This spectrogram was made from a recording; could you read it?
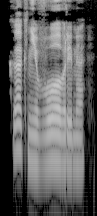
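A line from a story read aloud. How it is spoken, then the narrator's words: Sad remark. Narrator (Russian): печально заметил магистр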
